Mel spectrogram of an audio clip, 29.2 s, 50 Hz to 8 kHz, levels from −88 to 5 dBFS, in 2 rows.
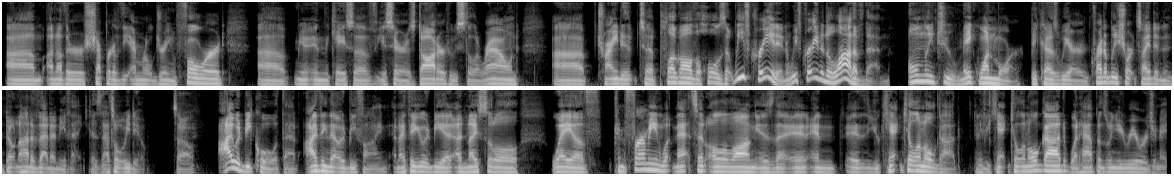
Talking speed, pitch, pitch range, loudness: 230 wpm, 110 Hz, 100-120 Hz, -22 LUFS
